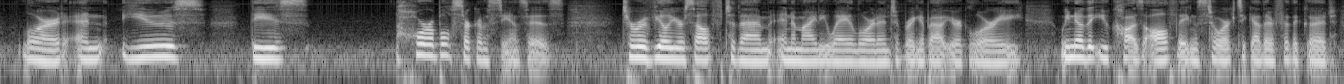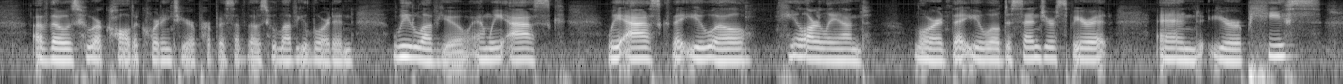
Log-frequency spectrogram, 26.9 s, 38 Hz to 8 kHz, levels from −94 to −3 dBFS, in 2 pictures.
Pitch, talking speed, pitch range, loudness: 185 Hz, 165 wpm, 170-200 Hz, -20 LUFS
